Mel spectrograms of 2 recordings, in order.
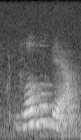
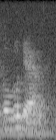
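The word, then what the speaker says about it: GLOBALG.A.P.: Global GAP, which is how you say it, Global GAP, started about 20 years ago when a group of school children died from a food poisoning outbreak.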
